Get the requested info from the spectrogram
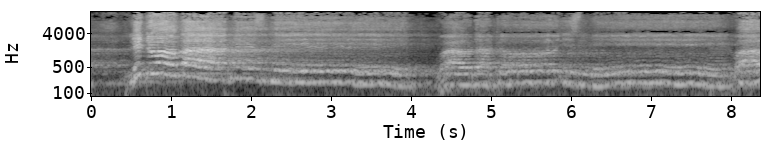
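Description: Voices chanting an Arabic xassida, a devotional poem in the Senegalese Mouride tradition, in long held melodic lines that slowly rise and fall in pitch. There are brief breath breaks right at the start and about four seconds in.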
